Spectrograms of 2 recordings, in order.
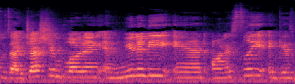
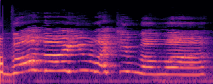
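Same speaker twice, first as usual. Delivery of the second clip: cooing pet talk; 11 semitones higher than usual. Real, not acted. Vlogger coos at her dog Pickle, high baby talk. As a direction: coo up high like talking to a puppy.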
